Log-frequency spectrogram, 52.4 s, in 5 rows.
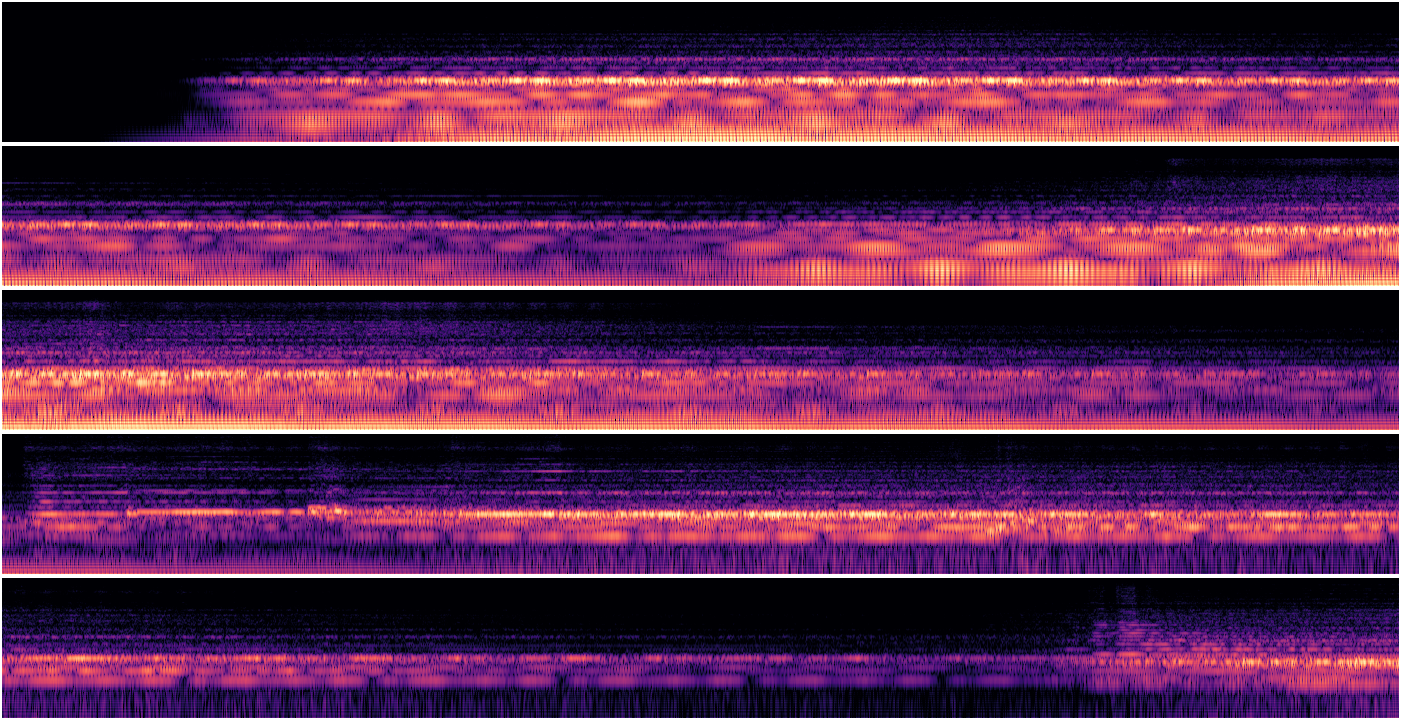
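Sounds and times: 
electronic flutes: 1.3s - 52.3s.

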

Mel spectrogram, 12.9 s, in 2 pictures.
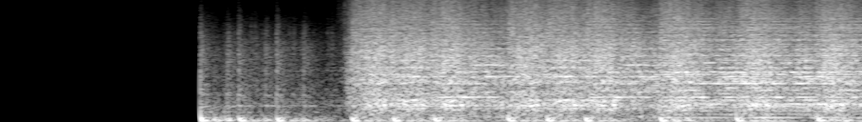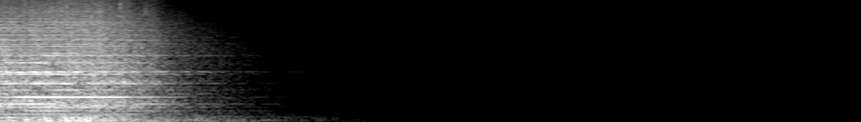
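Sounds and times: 
brass band playing: 2.6s - 8.0s.

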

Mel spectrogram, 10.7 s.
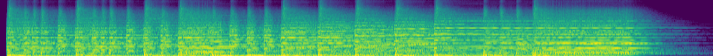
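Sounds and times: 
race fanfare: 0.1s - 10.6s.

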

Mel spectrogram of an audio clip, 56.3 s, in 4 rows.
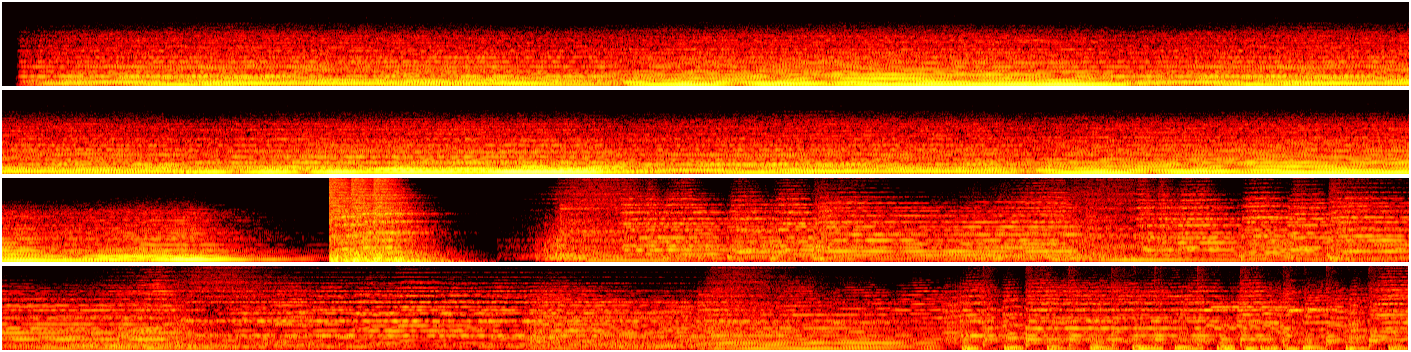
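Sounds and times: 
cutscene music: 0.2s - 56.2s.

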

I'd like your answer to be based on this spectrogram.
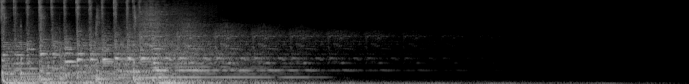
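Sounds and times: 
in-game lava level background music: 0.0s - 3.3s.

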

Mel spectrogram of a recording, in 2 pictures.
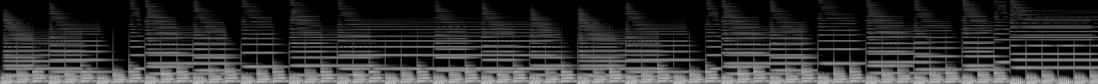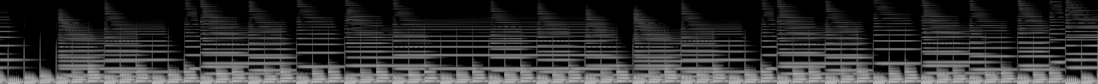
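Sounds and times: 
unused background music: 0.0s - 21.9s.

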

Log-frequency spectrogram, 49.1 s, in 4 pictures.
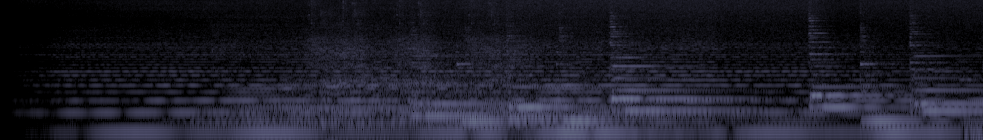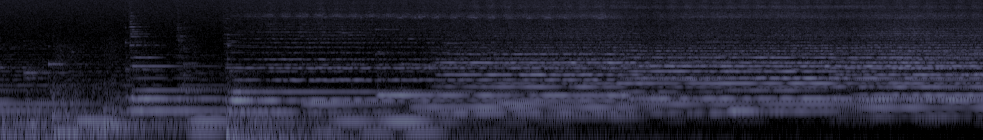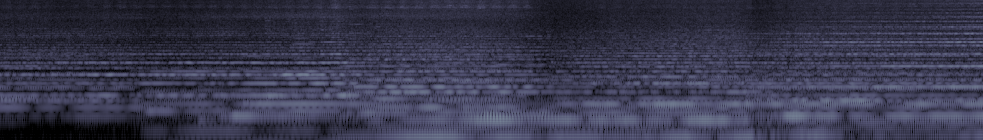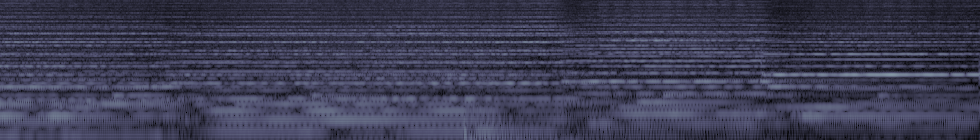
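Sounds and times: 
tension music: 0.5s - 49.1s.

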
